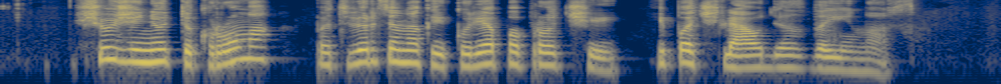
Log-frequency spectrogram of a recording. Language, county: Lithuanian, Kaunas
